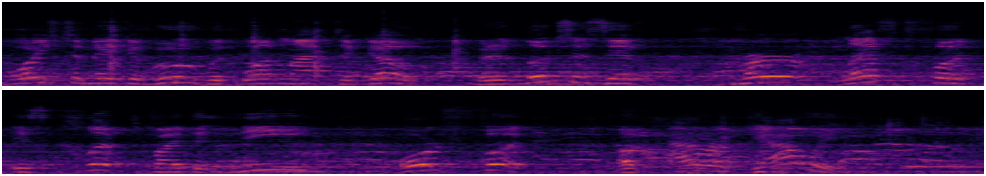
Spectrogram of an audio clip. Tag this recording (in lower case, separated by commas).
speech, inside a small room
